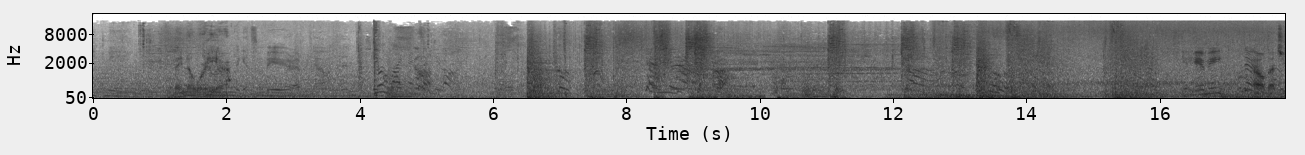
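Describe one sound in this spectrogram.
A magic spell crackles and bursts with a whoosh.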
